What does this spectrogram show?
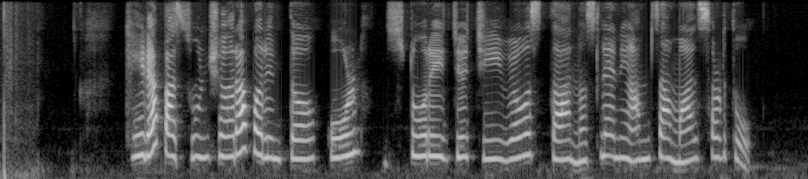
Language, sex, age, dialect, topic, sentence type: Marathi, female, 31-35, Varhadi, agriculture, statement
